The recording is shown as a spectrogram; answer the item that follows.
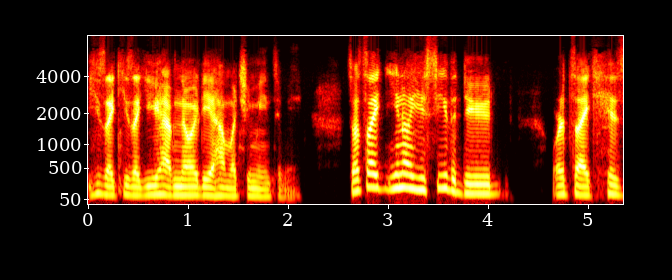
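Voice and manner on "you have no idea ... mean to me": mock crying, tearful and pleading. Retelling how a young fan reacted on meeting a comedian: imitating someone crying. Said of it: "the guy starts crying".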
